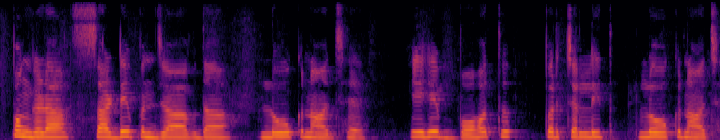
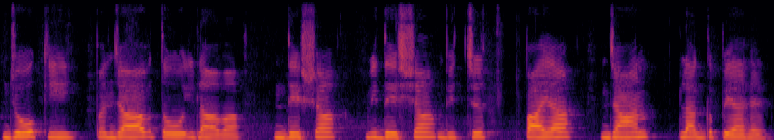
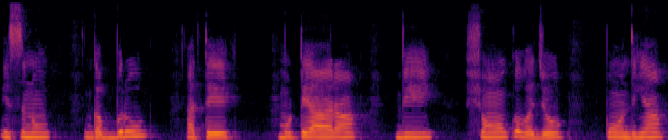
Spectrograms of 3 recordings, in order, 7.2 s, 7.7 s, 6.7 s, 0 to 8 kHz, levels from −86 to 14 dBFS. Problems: constant background noise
